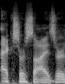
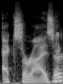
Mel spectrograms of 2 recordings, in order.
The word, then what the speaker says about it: Exorizer: It's not Exorciser. It's just Exorizer.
